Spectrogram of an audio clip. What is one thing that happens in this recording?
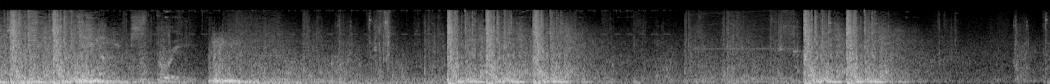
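Sniper rifle shots boom loudly, each followed by a rolling echo.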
